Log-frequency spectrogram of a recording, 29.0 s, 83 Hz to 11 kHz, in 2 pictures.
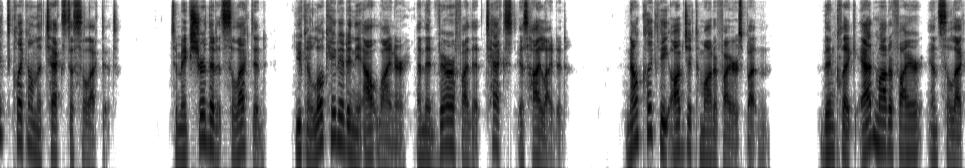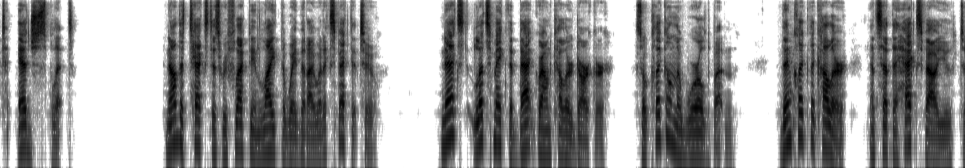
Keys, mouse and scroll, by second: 4.9 click, 10.2 click, 13.2 click, 24.0 click, 27.6 click.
